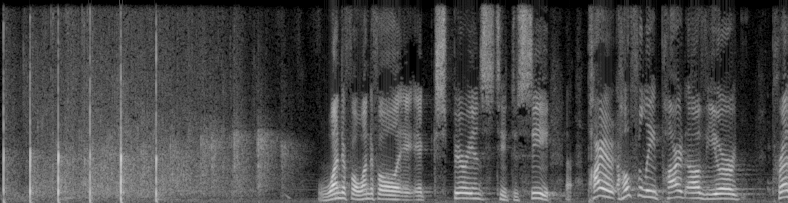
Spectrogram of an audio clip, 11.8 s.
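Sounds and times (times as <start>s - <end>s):
audience clapping: 0.0s - 4.5s
speech: 4.8s - 11.8s.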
